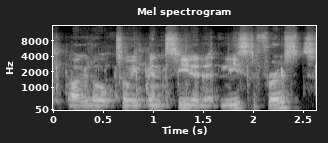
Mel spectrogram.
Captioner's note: keyboard clacking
